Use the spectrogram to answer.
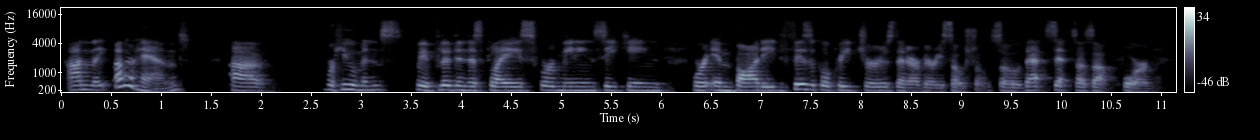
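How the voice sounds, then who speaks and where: The speaker has a Newfoundland accent and talks at a moderate pace. Intonation is fairly even, and the background is quiet. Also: woman. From Newfoundland, Fogo Island. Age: 60s. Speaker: keynote speaker, social entrepreneur. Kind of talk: keynote talk.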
